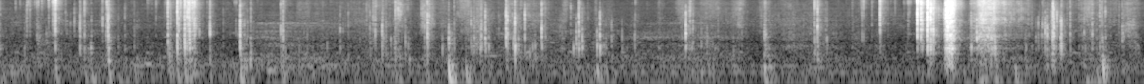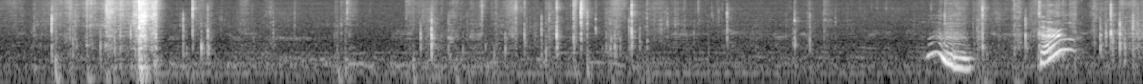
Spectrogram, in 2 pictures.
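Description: A duct-taped paper package is being torn open, giving scattered ripping and crinkling bursts with louder tears partway through and near the end, while someone talks now and then.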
